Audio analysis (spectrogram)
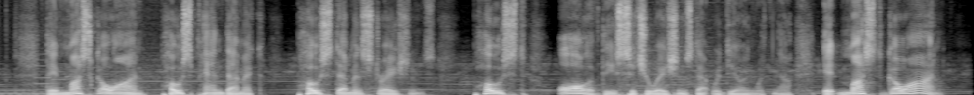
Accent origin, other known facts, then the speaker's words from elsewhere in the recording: New York, United States; And being a New Yorker, I've always loved Nathan's Hot Dogs.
